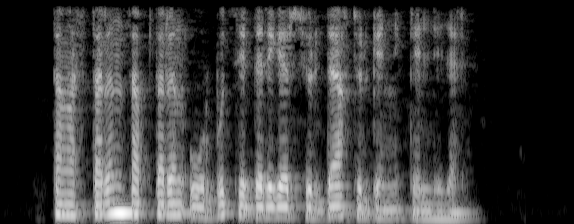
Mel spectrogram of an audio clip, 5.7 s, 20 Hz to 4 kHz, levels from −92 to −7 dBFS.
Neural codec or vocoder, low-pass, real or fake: none; 3.6 kHz; real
